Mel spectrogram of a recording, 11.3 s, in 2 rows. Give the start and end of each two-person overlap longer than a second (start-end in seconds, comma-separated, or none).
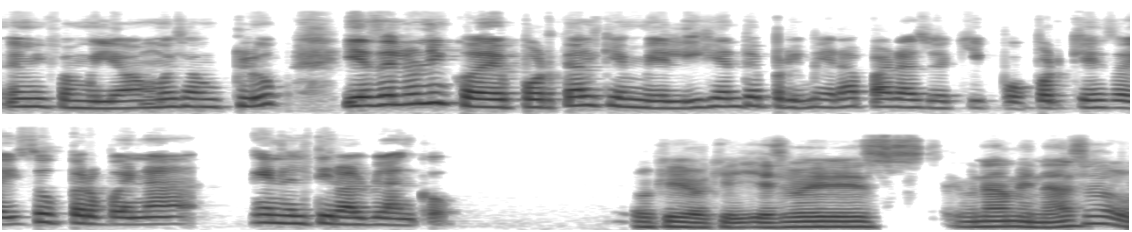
none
